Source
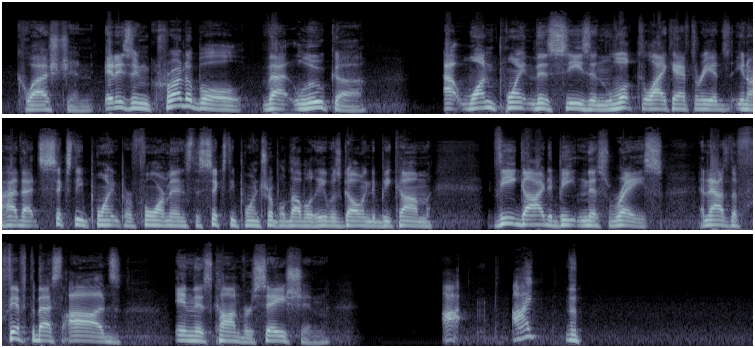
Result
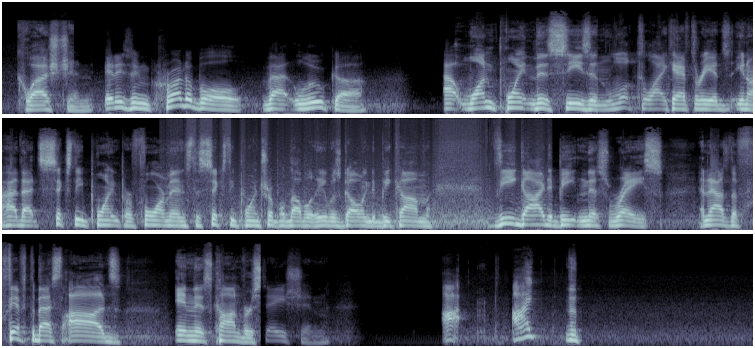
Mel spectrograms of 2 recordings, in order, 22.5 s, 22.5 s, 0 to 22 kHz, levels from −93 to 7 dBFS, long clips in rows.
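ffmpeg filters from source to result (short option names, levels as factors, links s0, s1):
-filter_complex "[0:a]asettb=1/sr,asplit=3[s0][s1][s2];[s0]atrim=end=0.724[s3];[s1]atrim=start=0.72:end=4.54,asetpts=PTS-STARTPTS,afade=t=in:d=0.004:c=qsin,afade=t=out:st=3.816:d=0.004:c=qsin,lowpass=1100[s4];[s2]atrim=start=4.536[s5];[s3][s4]acrossfade=d=0.004:c1=hsin:c2=qsin[s6];[s6][s5]acrossfade=d=0.004:c1=qsin:c2=hsin,asettb=1/sr,asplit=3[s7][s8][s9];[s7]atrim=end=5.964[s10];[s8]atrim=start=5.96:end=6.65,asetpts=PTS-STARTPTS,afade=t=in:d=0.004:c=qsin,afade=t=out:st=0.686:d=0.004:c=qsin,acompressor=threshold=0.0251:ratio=10:attack=3.2:release=140:knee=1:detection=peak[s11];[s9]atrim=start=6.646[s12];[s10][s11]acrossfade=d=0.004:c1=hsin:c2=qsin[s13];[s13][s12]acrossfade=d=0.004:c1=qsin:c2=hsin,asettb=1/sr,asplit=3[s14][s15][s16];[s14]atrim=end=9.094[s17];[s15]atrim=start=9.09:end=13.02,asetpts=PTS-STARTPTS,afade=t=in:d=0.004:c=qsin,afade=t=out:st=3.926:d=0.004:c=qsin,aeval=exprs='val(0)+0.5*0.0141*sgn(val(0))':c=same[s18];[s16]atrim=start=13.016[s19];[s17][s18]acrossfade=d=0.004:c1=hsin:c2=qsin[s20];[s20][s19]acrossfade=d=0.004:c1=qsin:c2=hsin,asplit=2[s21][s22];[s21]atrim=end=17.61,asetpts=PTS-STARTPTS,afade=t=out:st=17.606:d=0.004:c=hsin[s23];[s22]atrim=start=17.61,asetpts=PTS-STARTPTS,afade=t=in:d=2.67[s24];[s23][s24]concat=n=2:v=0:a=1,equalizer=f=330:w=0.33:g=6,acompressor=threshold=0.1:ratio=6,volume=2.24"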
